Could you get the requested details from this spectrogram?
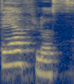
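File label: "Fluss", German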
